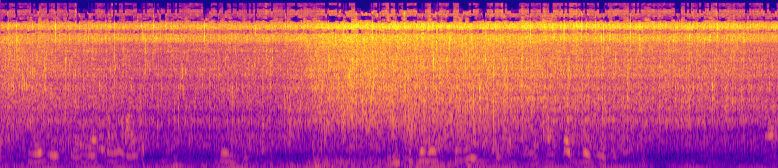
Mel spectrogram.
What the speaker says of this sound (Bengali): বাদামি করে ভেজে ভেজে নেব লাল পেঁয়াজটা একটু দিয়ে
